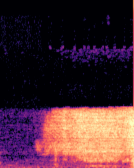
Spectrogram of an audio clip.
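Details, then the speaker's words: The speaker's own mechanical ventilator heard during speech: a soft hiss swelling into a steady rush of air as a breath is delivered. "Hello, everyone. That noise you're hearing is my ventilator."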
